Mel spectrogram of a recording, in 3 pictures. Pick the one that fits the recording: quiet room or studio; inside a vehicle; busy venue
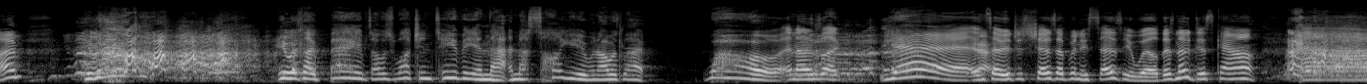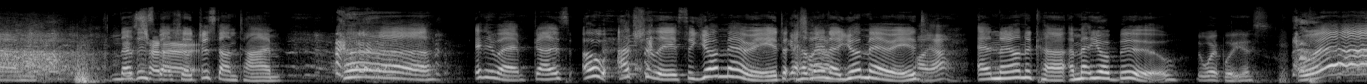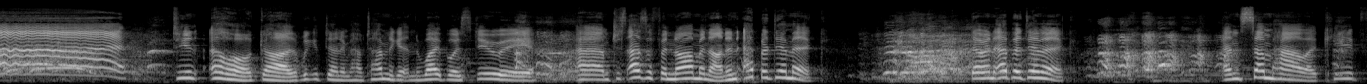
busy venue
